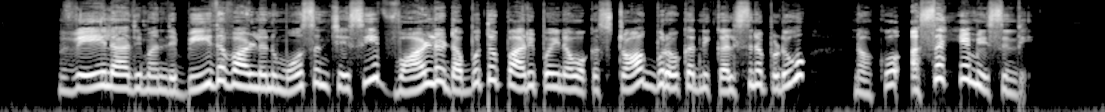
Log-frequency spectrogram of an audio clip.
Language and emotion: Telugu, disgusted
